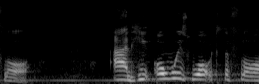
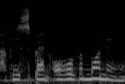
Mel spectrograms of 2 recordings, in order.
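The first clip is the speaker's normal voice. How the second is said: hushed, soft, paranoid voice; 2 semitones higher, 8 dB quieter than usual. Recounting their father in intensive care taking their hand, retelling a hushed question. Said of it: "in a hushed voice".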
